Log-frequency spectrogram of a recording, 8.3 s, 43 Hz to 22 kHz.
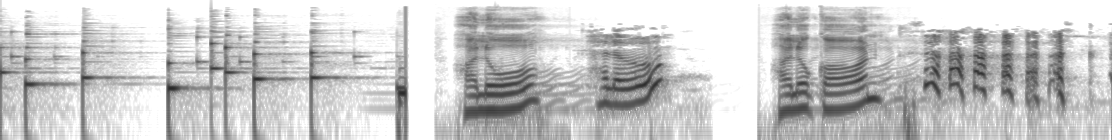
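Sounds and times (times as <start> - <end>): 
phone ringtone for an incoming call: 0.0 - 3.1
speech: 3.5 - 5.0, 5.8 - 6.8, 7.4 - 8.0
laughter: 6.8 - 8.3.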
